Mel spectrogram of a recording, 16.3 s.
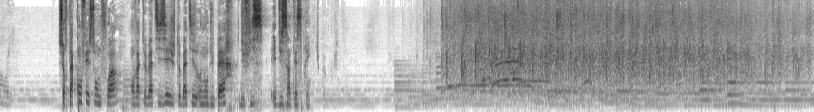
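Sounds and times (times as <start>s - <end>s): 
speech: 1.2s - 6.4s
audience applause: 8.5s - 16.2s
people cheering and whooping: 8.8s - 13.7s
sustained musical tones: 10.9s - 16.2s.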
